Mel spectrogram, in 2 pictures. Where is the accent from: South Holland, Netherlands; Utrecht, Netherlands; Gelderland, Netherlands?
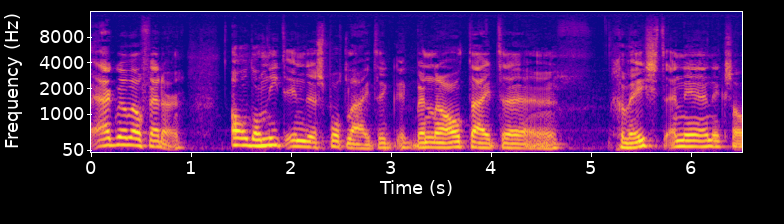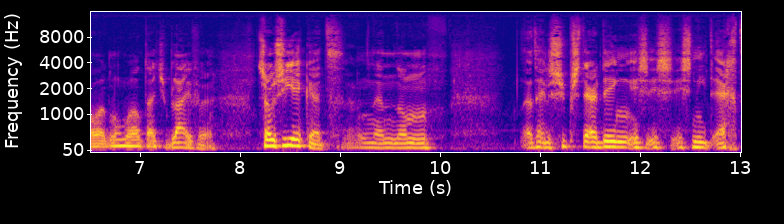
South Holland, Netherlands; Rotterdam; Ik kwam uit Rotterdam.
